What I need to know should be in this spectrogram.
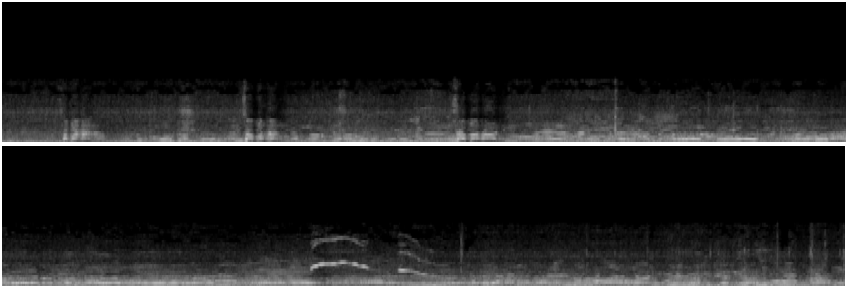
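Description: A man speaks with animation into a microphone over loudspeakers outdoors.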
